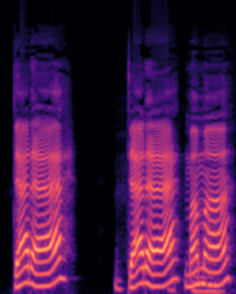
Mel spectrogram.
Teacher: With the rising intonation at the end. The whiny voice.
